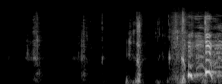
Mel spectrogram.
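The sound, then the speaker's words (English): A crunching bite into a spicy pickle: a few faint clicks first, then a sharp snap, followed by a run of loud, wet chewing crunches. “You got the crunch?”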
